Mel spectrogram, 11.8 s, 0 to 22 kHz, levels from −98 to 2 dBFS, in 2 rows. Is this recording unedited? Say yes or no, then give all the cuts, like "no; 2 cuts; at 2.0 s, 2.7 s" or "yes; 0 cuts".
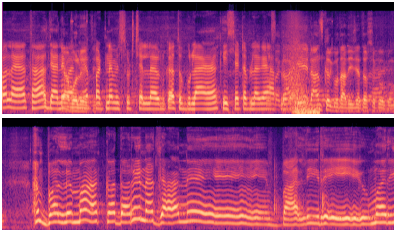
no; 1 cut; at 4.3 s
